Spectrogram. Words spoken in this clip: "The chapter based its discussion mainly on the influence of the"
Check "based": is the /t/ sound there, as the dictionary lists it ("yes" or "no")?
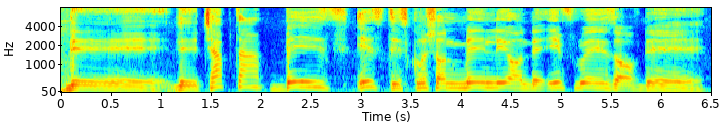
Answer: no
